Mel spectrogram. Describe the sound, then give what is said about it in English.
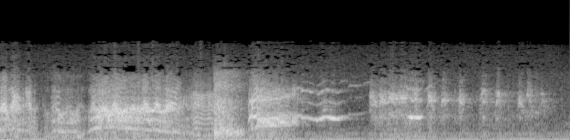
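A poisoned dog, held down and trying to bite, snarls and yelps in pain, loud, with a run of sharp, strained cries and whimpering howls that rise and fall for several seconds without pause. “he was in such pain he'd have bitten both of us. Poor Tiger.”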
